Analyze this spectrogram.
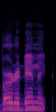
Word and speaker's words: Birdemic: I saying it right is it a movie called birdemic bird like a bird I might be I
